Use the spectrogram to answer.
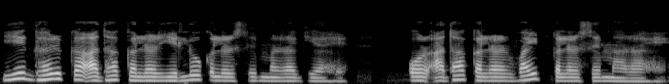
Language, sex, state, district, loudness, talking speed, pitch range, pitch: Hindi, female, Arunachal Pradesh, Lower Dibang Valley, -20 LUFS, 170 wpm, 165-210 Hz, 175 Hz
